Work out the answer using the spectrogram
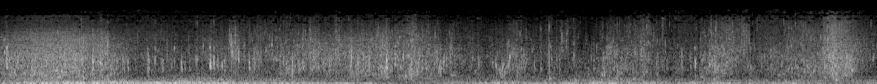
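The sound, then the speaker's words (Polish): Water churns and splashes as someone wades into the Baltic Sea to go paddling. It is a loud, continuous wash of sloshing water with no clear pauses and no voices. “Dobra, to ja jestem gotowa. Wchodzę do wody. Widzimy się gdzieś za pół godzinki, jak już sobie popadluję.”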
